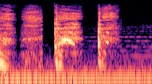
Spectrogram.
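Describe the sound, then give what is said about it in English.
A series of four short, sharp coughs from one person in quick succession, loud and harsh, with no talking around them. “The words broke off with a series of short, sharp coughs, and Austin”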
